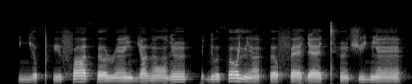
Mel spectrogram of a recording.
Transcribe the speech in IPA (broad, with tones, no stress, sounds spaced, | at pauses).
ʎ ə˨ pʰ ɪ˨ f ɑ˦ θ ʌ˨ ɹ æ̃˨ ʎ ɑ˨ ð ɑ̃˨ ɗ ə̃˦ | ɗ ʊ˨ θ ɔ˦ lʲ ɑ̃˨ θ ʌ˨ f æ˦ ɗ æ˦ tʰ ə̃˦˨ ʃ ɪ˦ ʎ æ̃˦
